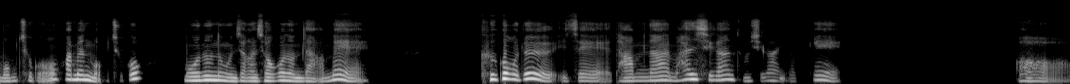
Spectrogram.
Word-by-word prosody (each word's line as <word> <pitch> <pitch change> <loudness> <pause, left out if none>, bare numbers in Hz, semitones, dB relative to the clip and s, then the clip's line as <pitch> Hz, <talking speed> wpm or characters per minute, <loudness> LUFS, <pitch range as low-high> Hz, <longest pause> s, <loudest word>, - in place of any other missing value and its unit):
멈추고, 165 +9 -6
화면 225 -2 +5
멈추고 225 - -2 0.4
모르는 190 +2 +5
문장을 155 -1 -1
적어 165 +3 0
놓은 160 -4 +1
다음에 155 +5 -2 1.1
그거를 235 - +5
이제 155 0 -10
다음날 170 +5 -4
뭐 175 +1 -9
1 235 +2 +4
시간, 220 -1 -2
2 155 -7 -18
시간 165 +1 -14
이렇게 155 +3 -10 1.7
어 145 - -10
175 Hz, 215 characters per minute, -20 LUFS, 155-215 Hz, 1.7 s, 화면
